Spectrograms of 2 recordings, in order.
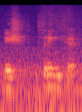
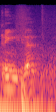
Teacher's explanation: the words beginning with tr in German, the t is soft.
